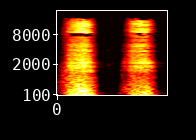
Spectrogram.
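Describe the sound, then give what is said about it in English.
Breath is blown into a microphone in two loud, breathy bursts of rushing air, each about a third of a second long, with a short silent gap between them. “For example, I can blow into the microphone.”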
